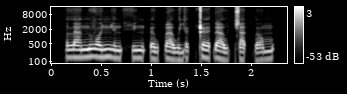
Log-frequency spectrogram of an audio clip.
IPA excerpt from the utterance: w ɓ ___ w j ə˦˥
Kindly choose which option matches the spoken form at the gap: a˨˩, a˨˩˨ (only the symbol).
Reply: a˨˩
